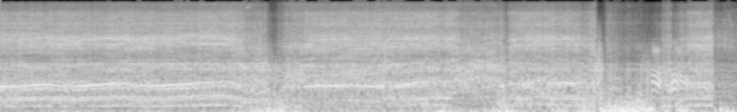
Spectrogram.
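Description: A modified Sur-Ron electric motorbike's tyre tears and scrubs loudly across concrete, a continuous rough roar with whining tones and a few sharper bursts, close to the listener throughout.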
